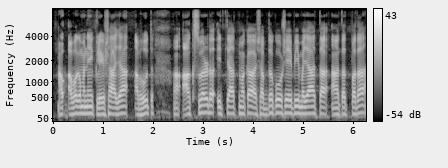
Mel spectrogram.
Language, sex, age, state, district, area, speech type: Sanskrit, male, 18-30, Karnataka, Bellary, rural, spontaneous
